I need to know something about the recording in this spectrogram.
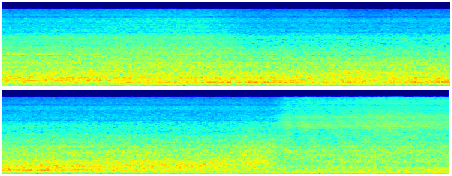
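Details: Steady roar of car wash machinery and spraying water fills the recording, its tone shifting brighter and hissier in the last two seconds.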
